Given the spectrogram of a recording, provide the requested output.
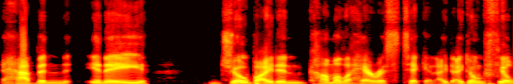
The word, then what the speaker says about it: Kamala: Yes, Kamala.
